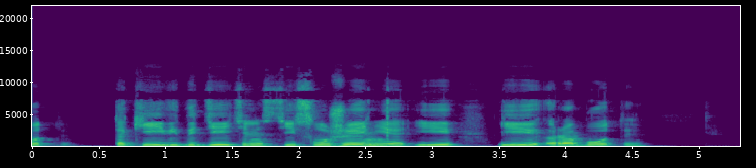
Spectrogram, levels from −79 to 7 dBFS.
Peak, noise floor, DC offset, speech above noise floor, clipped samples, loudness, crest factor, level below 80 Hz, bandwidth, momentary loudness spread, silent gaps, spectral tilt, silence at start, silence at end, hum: -2 dBFS; -66 dBFS; 0.3%; 50 dB; under 0.1%; -16 LUFS; 16 dB; -50 dBFS; 11 kHz; 8 LU; none; -5 dB/octave; 0 s; 0.7 s; none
